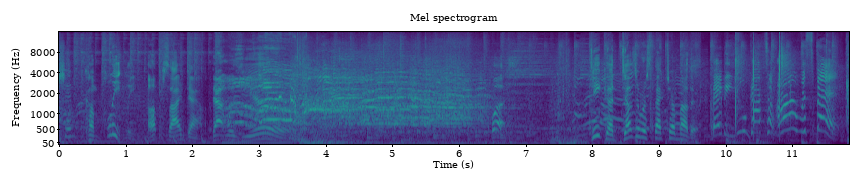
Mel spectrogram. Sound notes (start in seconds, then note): 2.4 audience clamors; 10.0 claps for emphasis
